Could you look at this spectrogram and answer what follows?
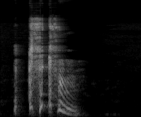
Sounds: Throat clearing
